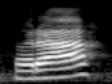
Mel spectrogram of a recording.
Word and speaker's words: Paraguai: Na hora que eu pronuncio, um som é mais fraco, outro som é mais forte e outro som é mais fraco. Vou pronunciar para vocês perceberem comigo, ó. Paraguai, o U fica mais fraco, o A fica mais forte e o I fica também mais fraco.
